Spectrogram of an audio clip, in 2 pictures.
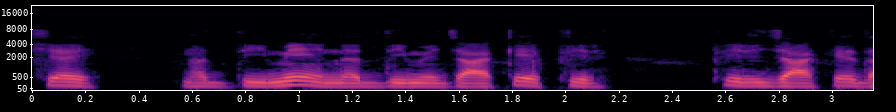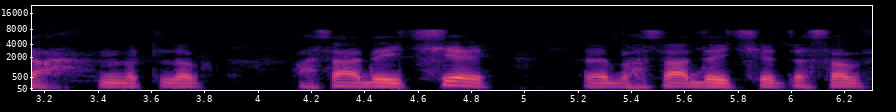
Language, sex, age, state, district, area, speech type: Maithili, male, 18-30, Bihar, Samastipur, rural, spontaneous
